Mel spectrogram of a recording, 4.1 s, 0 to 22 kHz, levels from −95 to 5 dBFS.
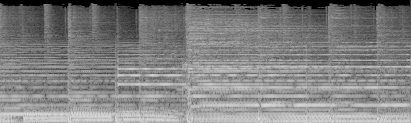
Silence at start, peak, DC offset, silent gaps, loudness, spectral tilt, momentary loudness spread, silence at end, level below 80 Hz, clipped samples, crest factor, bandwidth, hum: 0 s; 0 dBFS; under 0.1%; none; -11 LUFS; -4.5 dB/octave; 2 LU; 0 s; -20 dBFS; under 0.1%; 10 dB; 19.5 kHz; none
